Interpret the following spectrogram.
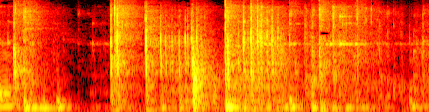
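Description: A dense run of quick clicks and rattles, like small hard objects being handled or rummaged through, starting about half a second in.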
